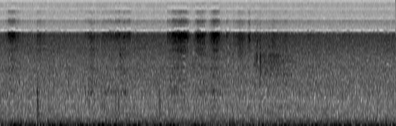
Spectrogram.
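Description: Pencil or pen scratching across paper while a word is written, a continuous close rubbing scrape with small strokes over steady background noise.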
